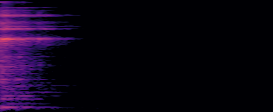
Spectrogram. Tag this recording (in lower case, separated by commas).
percussion, tambourine, music, musical instrument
